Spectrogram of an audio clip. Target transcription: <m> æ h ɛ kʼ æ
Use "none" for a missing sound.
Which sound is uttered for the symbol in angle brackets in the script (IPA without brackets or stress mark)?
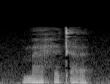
m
